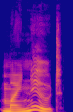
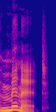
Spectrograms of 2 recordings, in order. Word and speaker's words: minute: For example, compare the word minute with minute. These two words are spelled exactly the same but have different meanings.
